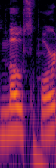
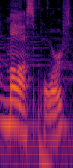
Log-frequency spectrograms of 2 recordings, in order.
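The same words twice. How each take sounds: First: The first syllable sounds like 'mow'. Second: The first syllable sounds like 'moss'. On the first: The speaker calls it right. "it's pronounced Mosport" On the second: The speaker calls it wrong. "not Mosport"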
